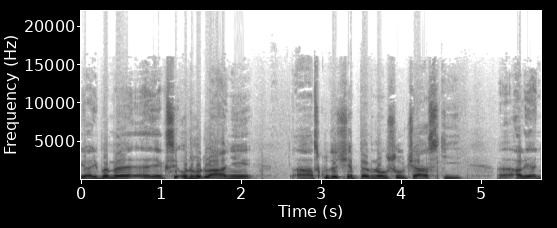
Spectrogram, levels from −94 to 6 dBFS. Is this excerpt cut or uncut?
cut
